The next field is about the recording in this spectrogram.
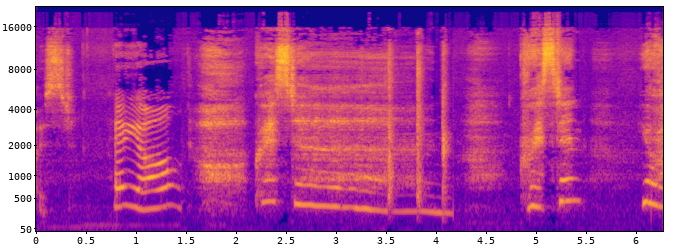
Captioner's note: applause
